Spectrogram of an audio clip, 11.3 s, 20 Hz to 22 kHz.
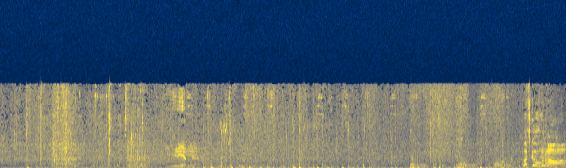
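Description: Horse hooves clip-clopping at a steady gallop in the open-world game Red Dead Redemption 2, a continuous rhythmic beat of moderate loudness running under background game sound, with voices talking at moments.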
